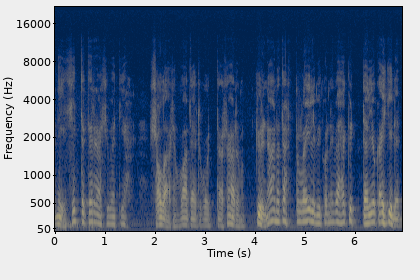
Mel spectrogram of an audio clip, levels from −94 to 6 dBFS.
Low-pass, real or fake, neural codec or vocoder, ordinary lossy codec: none; real; none; none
